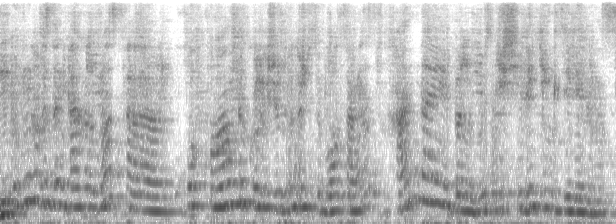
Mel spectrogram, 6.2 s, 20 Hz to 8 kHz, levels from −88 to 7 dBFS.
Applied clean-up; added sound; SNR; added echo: neural separator model SepFormer DNS4.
